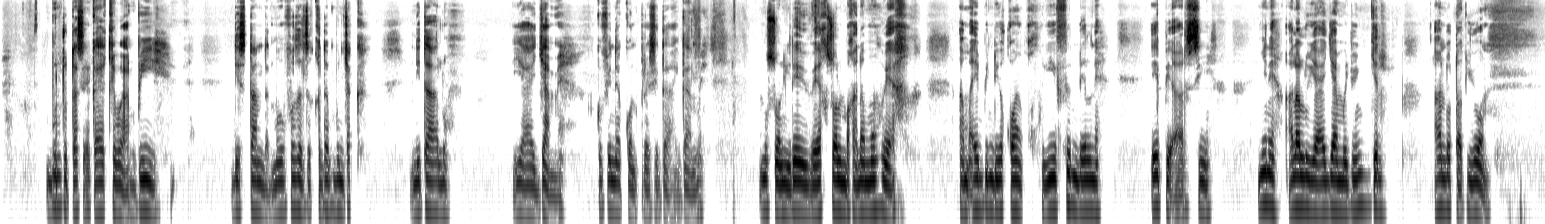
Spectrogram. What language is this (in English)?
Wolof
